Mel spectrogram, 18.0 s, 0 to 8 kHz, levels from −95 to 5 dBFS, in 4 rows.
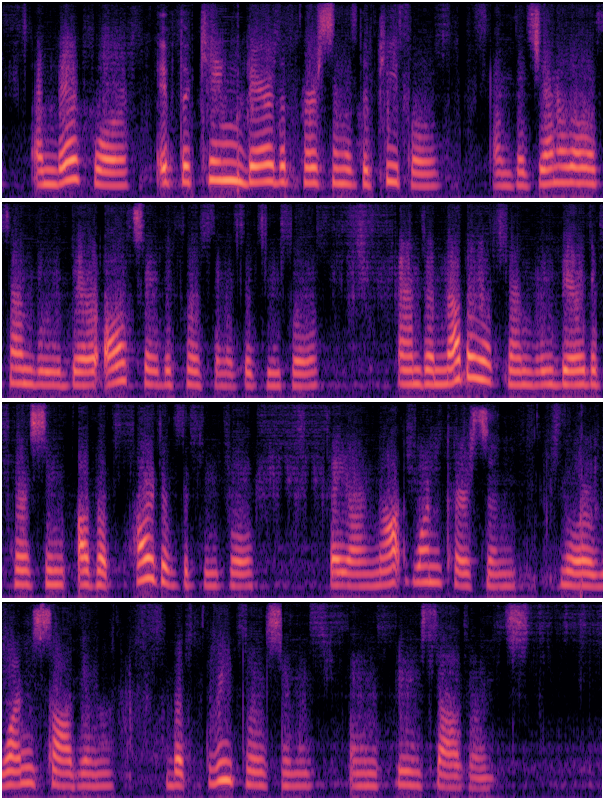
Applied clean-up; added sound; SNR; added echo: neural separator model SepFormer DNS4.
